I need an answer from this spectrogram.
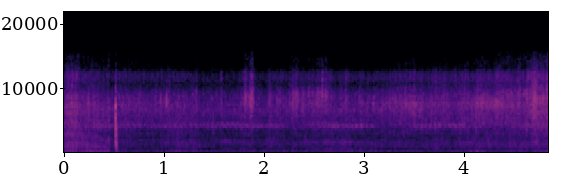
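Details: African honeybee (Apis mellifera scutellata) swarm in a polystyrene cooler box, caught by hand as a Highveld thunderstorm approaches; quiet, steady low droning hum with a single sharp click near the start.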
